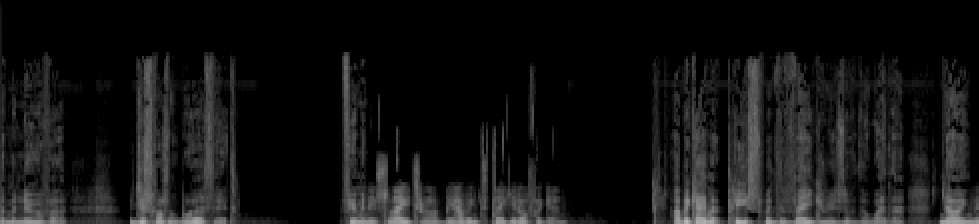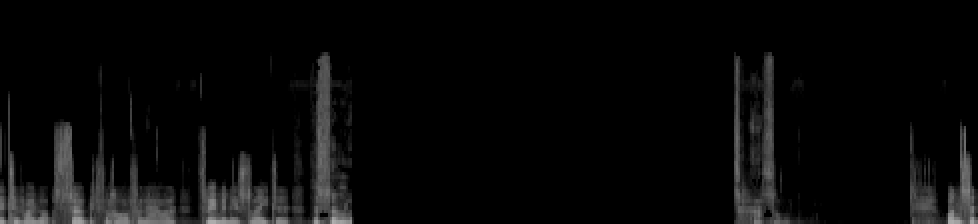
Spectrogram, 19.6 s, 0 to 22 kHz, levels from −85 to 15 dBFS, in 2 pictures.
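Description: From 3.66 to 6.14 s the speech turns dull and gritty, its treble gone: a Bluetooth SBC bit pool drop, consistent with the link falling from a bit pool near 28 to about 6, roughly 60 kbps. The same dulled, grainy sound returns from 9.68 to 12.66 s. Then from 13.29 to 17.12 s the audio cuts to total silence for about 3.8 s, with no room tone left. This audio dropout to silence likely comes from a lost input while the recorder kept writing silence. From 17.50 s to the end the starved, gritty bit pool sound comes back.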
